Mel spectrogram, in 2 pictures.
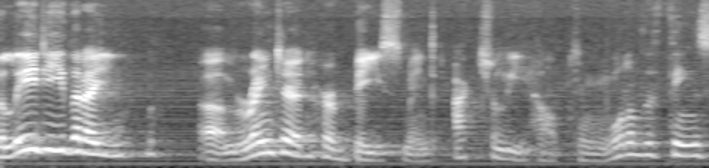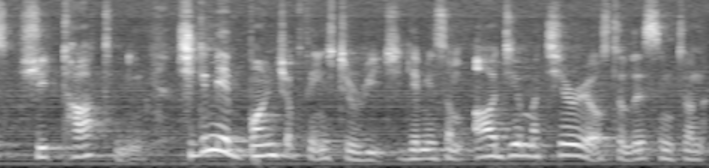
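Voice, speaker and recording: A moderate pace, a non-native accent, and noticeable background noise. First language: not English. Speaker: guest speaker. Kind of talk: talk to audience.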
